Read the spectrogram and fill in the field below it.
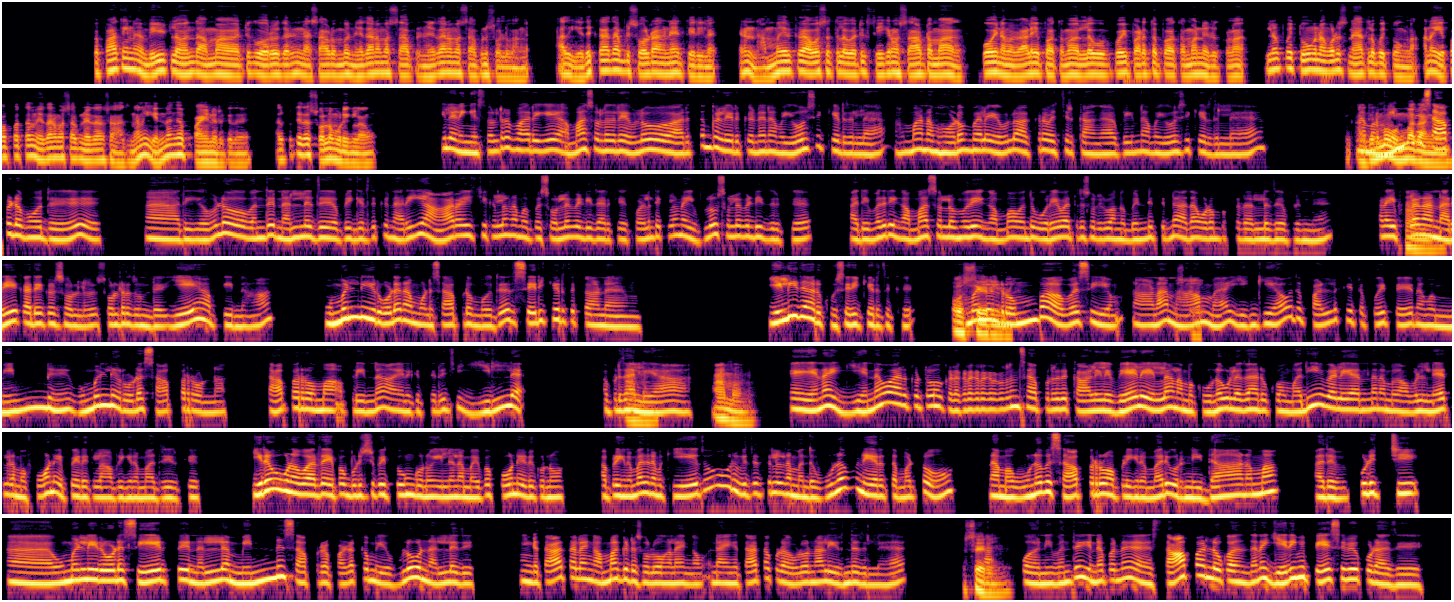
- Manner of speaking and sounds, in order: "மென்னு" said as "மின்னு"; drawn out: "சாப்பிடம்போது"; "உமிழ்நீர்" said as "உமிழ்நீல்"
- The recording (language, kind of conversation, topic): Tamil, podcast, நிதானமாக சாப்பிடுவதால் கிடைக்கும் மெய்நுணர்வு நன்மைகள் என்ன?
